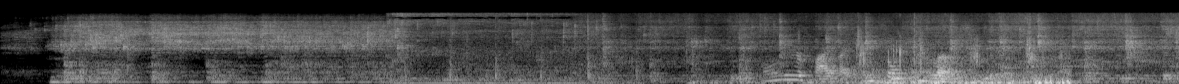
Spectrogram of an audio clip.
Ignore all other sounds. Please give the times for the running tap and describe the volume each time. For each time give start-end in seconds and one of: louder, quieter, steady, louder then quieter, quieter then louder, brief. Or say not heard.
0.0-11.7 quieter then louder.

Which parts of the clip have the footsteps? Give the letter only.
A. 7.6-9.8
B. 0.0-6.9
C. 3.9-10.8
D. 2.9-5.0
C.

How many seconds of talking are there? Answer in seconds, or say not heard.
2 s.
